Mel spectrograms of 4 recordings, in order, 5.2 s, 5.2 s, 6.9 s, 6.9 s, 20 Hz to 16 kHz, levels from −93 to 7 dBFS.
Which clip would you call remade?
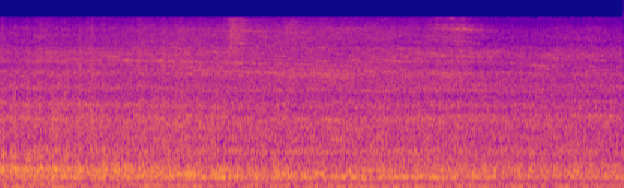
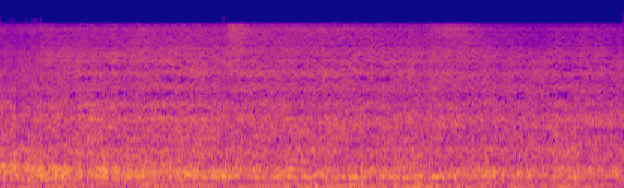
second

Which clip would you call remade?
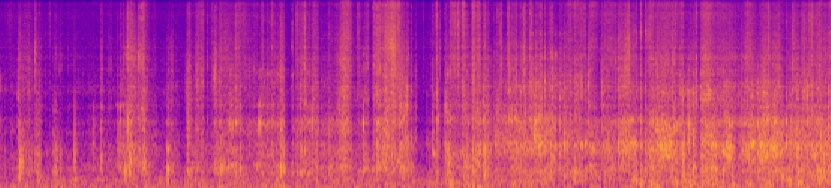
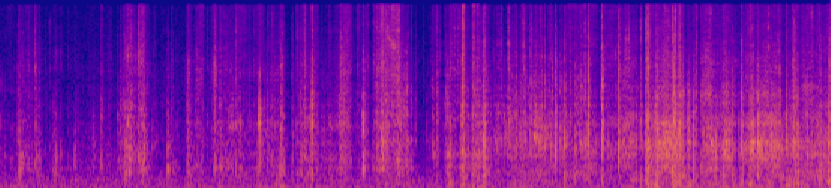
first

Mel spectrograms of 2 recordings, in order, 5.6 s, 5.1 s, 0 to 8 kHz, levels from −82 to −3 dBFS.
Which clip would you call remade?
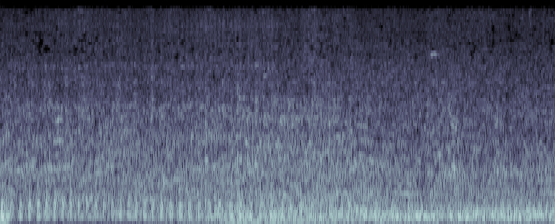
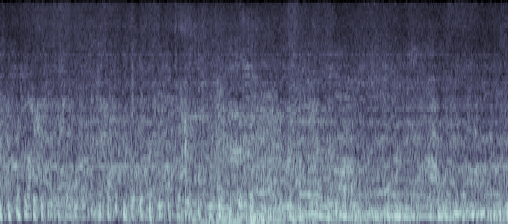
second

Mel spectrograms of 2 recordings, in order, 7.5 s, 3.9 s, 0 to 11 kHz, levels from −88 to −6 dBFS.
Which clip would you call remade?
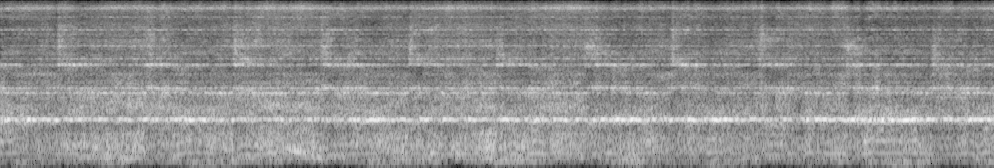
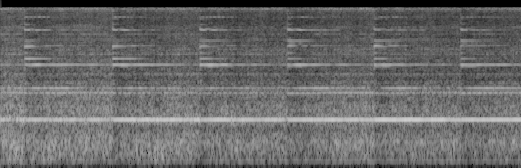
first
